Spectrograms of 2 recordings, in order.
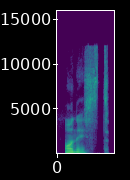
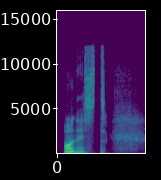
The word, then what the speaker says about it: honest: No, honest. Remember, there are some rules, some pronunciation rules in English, but there are exceptions. No, there are exceptions. And here, this is an exception. This H is not pronounced.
